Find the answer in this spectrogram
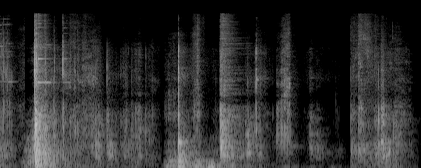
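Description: Hand snips and a galvanized steel sheet clinking and rattling as a corner notch is finished and the snips are set down: one sharp metallic clink just after the start, then a few fainter clicks and rattles as the sheet is shifted.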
